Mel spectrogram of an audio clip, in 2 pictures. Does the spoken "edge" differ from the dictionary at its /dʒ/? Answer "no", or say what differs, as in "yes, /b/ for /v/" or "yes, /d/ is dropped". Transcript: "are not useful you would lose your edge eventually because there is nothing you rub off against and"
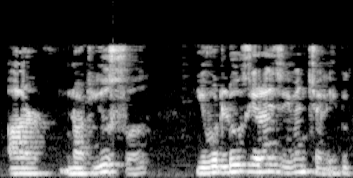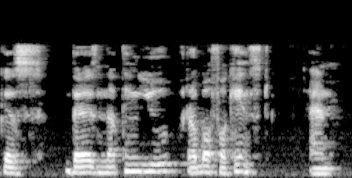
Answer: yes, /z/ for /dʒ/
